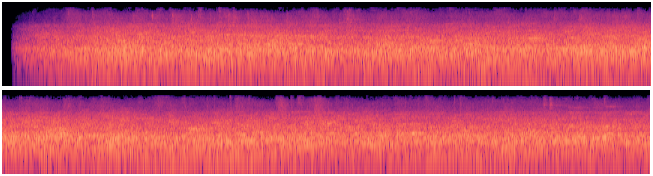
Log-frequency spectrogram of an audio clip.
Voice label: Crowd in a canteen talking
